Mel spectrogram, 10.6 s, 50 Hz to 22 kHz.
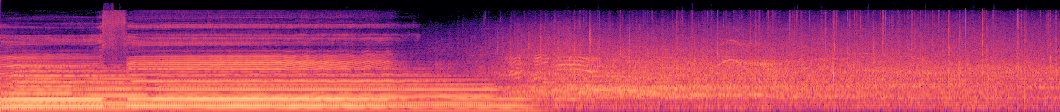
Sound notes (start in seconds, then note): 4.8 crowd cheering; 4.8 crowd clapping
